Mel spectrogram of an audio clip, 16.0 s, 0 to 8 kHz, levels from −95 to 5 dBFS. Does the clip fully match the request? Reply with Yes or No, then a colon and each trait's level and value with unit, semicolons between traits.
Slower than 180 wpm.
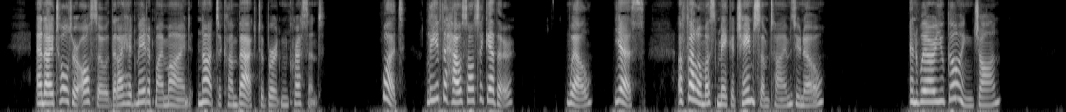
Yes: average, 155 wpm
